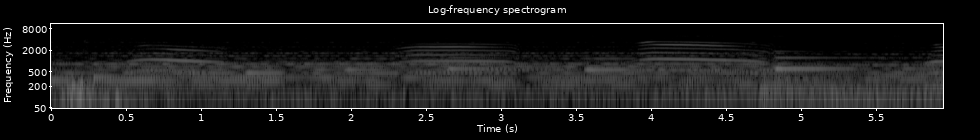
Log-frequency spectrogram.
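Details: Abandoned kittens, five, found in a field at 2 degrees Celsius, shivering from the cold and crying out for help. High, plaintive meows with rising and falling arcs sound every second or two over steady background music.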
